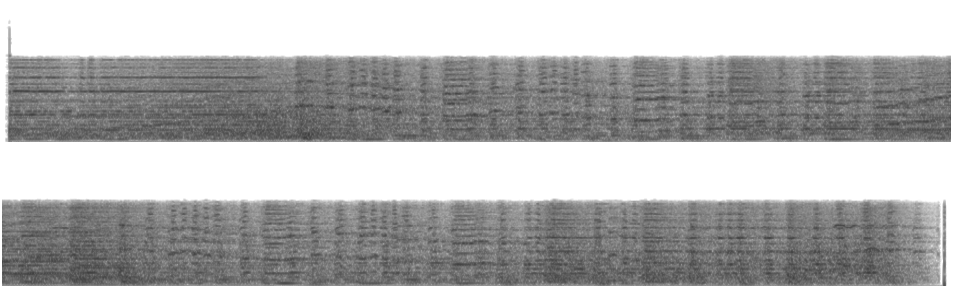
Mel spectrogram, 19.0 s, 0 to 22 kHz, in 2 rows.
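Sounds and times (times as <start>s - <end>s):
circus tone: 0.0s - 18.9s.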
